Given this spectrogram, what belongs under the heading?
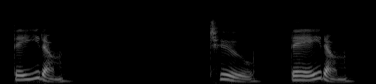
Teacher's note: in fluent speech the th of them is frequently dropped as is the h in other object pronouns him her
